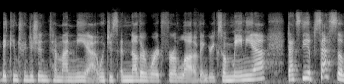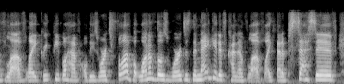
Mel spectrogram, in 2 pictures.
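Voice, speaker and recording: A woman's voice: mid-range voice, fairly bright tone. A woman in her thirties, a matchmaker on a podcast, chatting casually and explaining with stories. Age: 30s. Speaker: matchmaker guest.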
